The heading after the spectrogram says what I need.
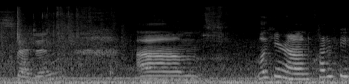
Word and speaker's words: Seddon: I was like, Seddon, is it Seddon? But apparently it's Seddon.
